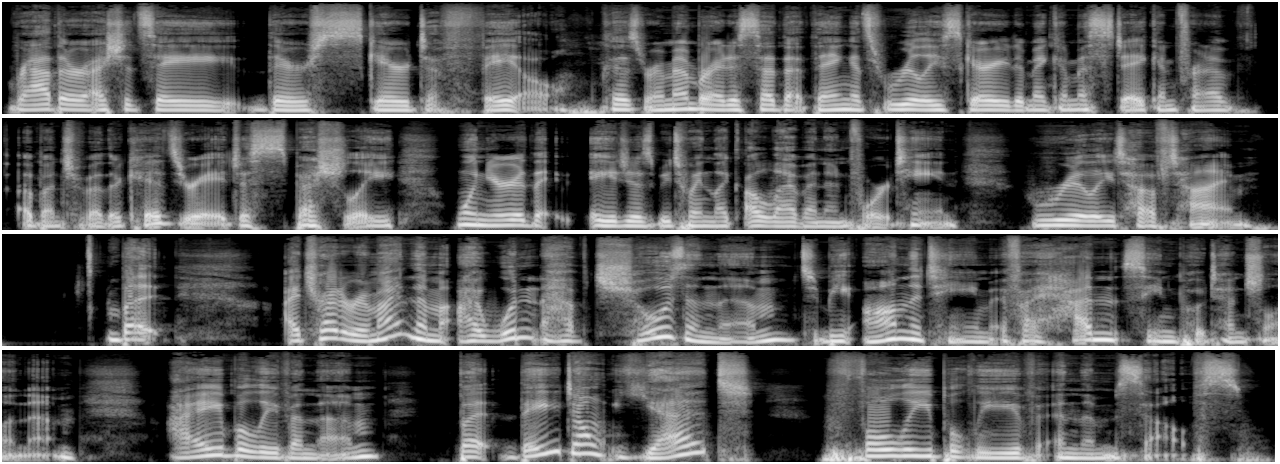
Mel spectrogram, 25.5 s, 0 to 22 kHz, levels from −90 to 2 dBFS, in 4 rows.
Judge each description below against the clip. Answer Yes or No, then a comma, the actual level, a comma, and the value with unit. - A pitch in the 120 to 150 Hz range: No, medium, 170 Hz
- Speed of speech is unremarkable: Yes, average, 190 wpm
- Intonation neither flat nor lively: Yes, average, 4.3 semitones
